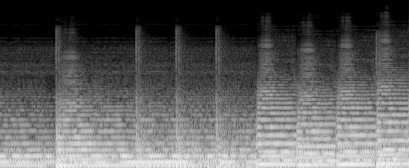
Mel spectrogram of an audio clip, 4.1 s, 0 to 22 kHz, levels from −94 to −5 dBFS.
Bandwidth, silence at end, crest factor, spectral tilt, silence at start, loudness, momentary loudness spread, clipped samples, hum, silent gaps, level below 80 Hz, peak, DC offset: 7.6 kHz; 0 s; 12 dB; -10 dB/octave; 0 s; -15 LUFS; 4 LU; under 0.1%; none; none; -20 dBFS; -2 dBFS; 0.9%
